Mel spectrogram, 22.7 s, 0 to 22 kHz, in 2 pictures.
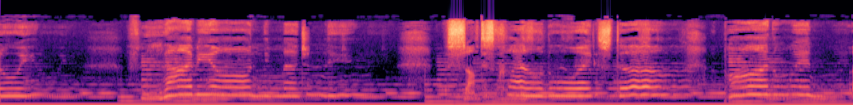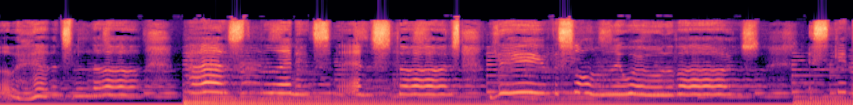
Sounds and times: Music: 0:00.0 - 0:22.7.

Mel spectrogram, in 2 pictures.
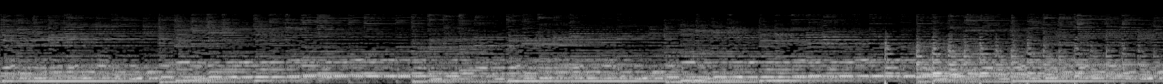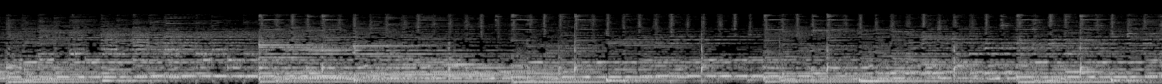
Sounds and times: Music: 0:00.0 - 0:23.2.

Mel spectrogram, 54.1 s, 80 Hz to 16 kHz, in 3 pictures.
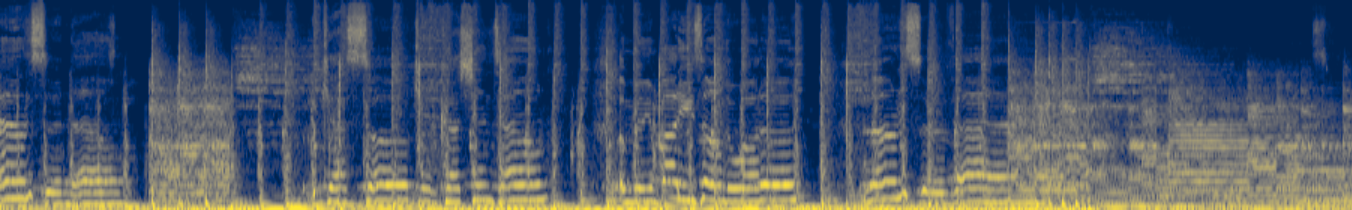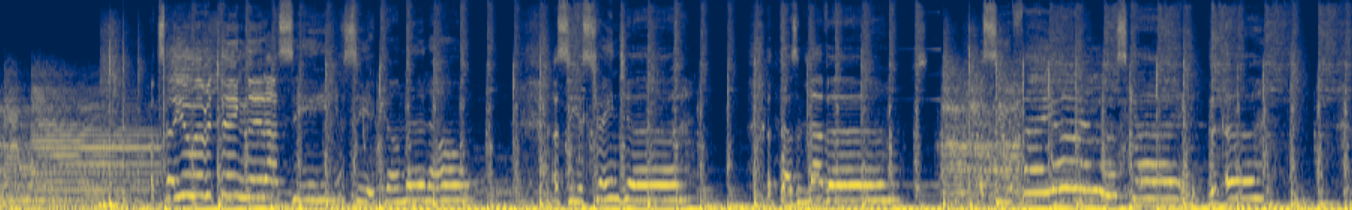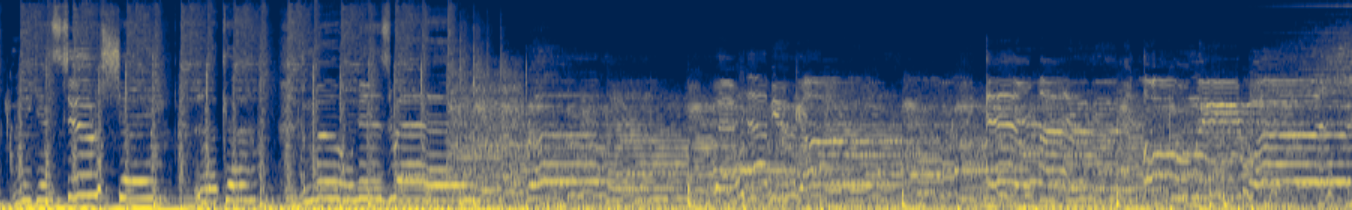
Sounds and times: Music: 0:00.0 - 0:54.0.

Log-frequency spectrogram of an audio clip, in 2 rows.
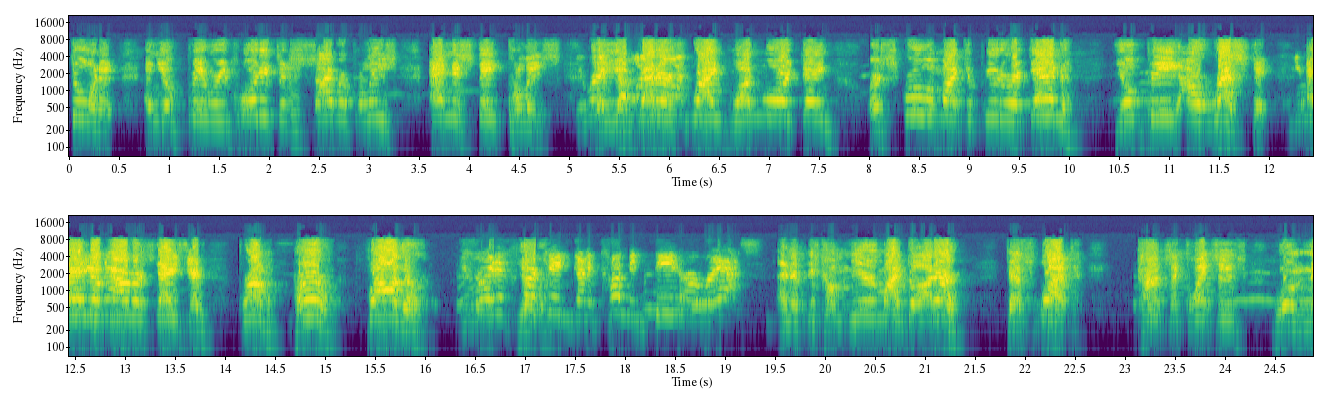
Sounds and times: Speech: 0:00.0 - 0:24.8.

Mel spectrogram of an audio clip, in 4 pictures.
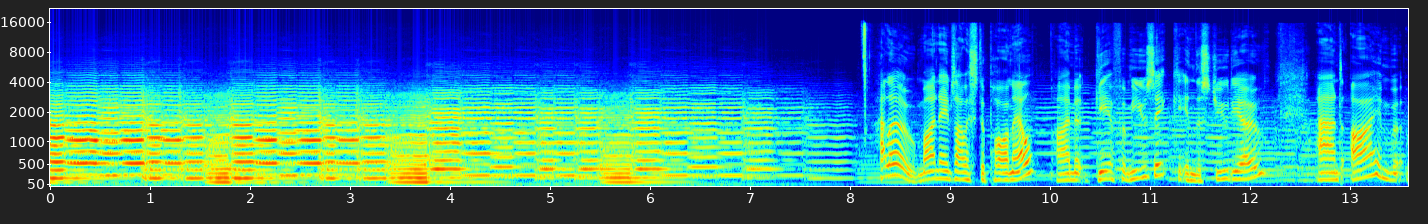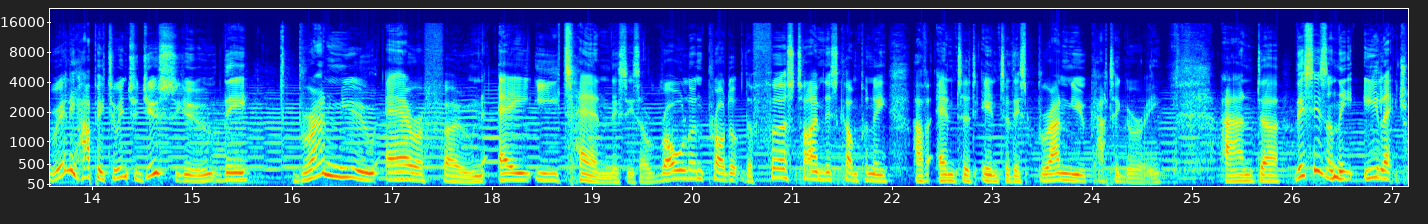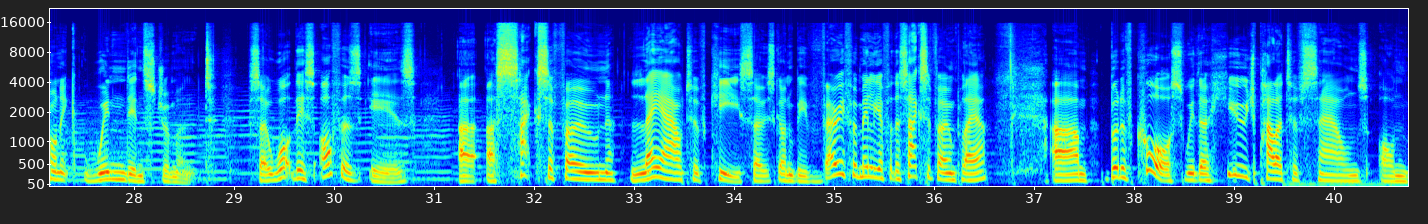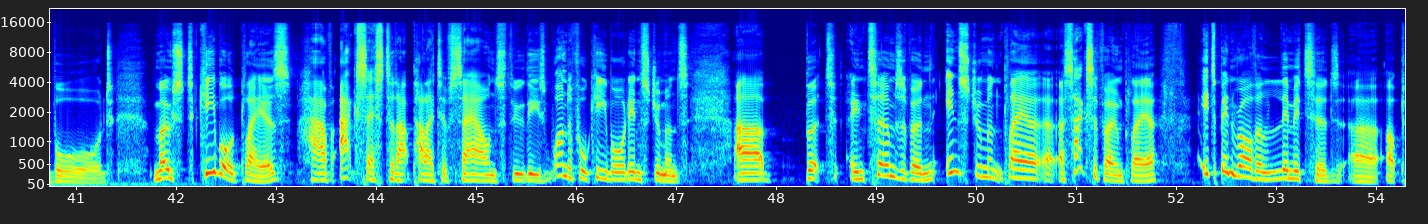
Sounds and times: Music: 0:00.0 - 0:54.2
Speech: 0:08.2 - 0:24.7, 0:25.3 - 0:36.6, 0:37.2 - 0:54.2.

